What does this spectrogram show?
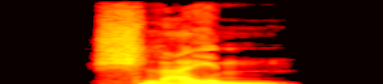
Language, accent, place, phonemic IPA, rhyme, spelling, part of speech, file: German, Germany, Berlin, /ʃlaɪ̯m/, -aɪ̯m, Schleim, noun, De-Schleim.ogg
- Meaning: 1. mucus, slime (viscous bodily secretion) 2. any viscous matter, e.g. pap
